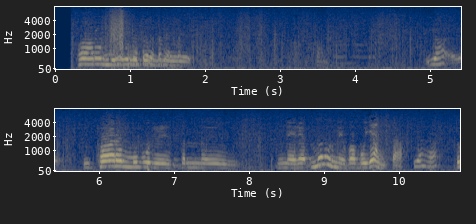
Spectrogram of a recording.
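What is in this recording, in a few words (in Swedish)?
Järvsö Hälsingland, dialekter, svenska sagor; Folkminnen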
